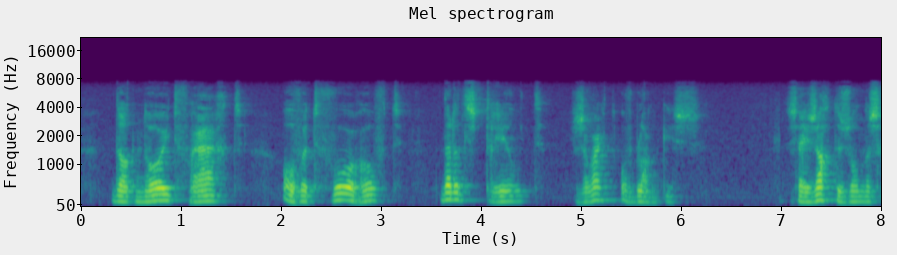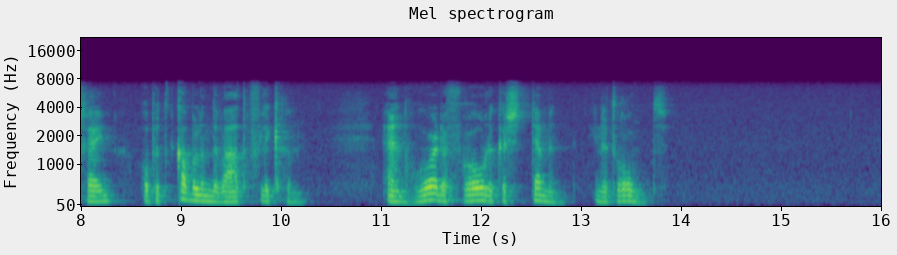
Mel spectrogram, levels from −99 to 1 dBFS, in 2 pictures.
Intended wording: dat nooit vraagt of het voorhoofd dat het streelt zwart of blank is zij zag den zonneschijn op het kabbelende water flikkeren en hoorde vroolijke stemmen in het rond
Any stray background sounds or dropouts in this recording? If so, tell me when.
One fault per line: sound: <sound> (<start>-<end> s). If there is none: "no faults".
no faults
